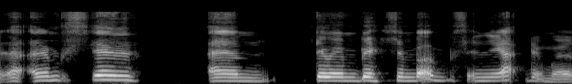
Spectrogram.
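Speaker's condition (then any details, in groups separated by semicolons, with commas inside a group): Cerebral palsy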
